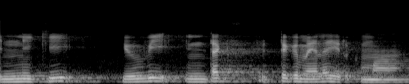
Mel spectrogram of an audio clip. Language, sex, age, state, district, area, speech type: Tamil, male, 30-45, Tamil Nadu, Ariyalur, rural, read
